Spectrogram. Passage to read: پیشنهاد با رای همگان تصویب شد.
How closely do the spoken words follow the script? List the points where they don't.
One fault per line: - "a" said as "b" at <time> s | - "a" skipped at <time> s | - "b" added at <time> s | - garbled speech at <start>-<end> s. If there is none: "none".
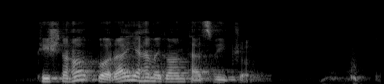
none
